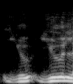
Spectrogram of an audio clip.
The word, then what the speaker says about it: Jule: Jule is how you say it in Norway. Is that right? – Yeah, that's correct.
